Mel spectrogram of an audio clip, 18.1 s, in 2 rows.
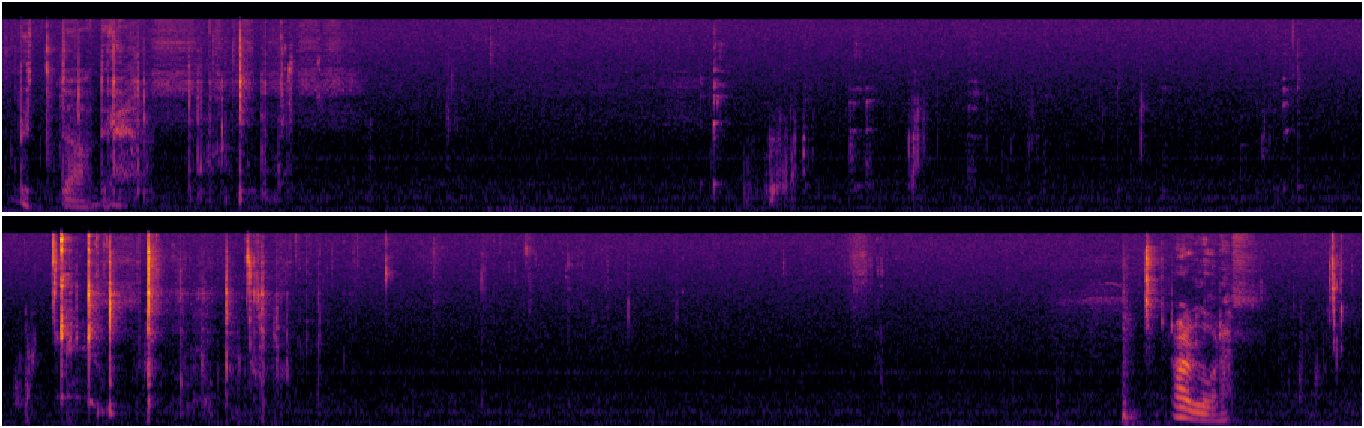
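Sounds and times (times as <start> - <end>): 
person drinking water: 0.7 - 3.1, 4.6 - 7.8, 8.4 - 11.3, 17.6 - 18.1
speech: 16.9 - 17.4.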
